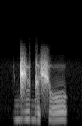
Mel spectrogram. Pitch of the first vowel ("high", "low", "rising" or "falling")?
high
